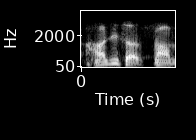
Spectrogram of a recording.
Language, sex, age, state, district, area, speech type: Hindi, male, 30-45, Bihar, Samastipur, urban, conversation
